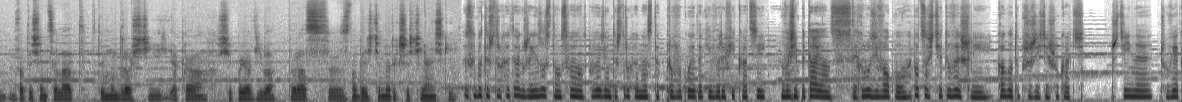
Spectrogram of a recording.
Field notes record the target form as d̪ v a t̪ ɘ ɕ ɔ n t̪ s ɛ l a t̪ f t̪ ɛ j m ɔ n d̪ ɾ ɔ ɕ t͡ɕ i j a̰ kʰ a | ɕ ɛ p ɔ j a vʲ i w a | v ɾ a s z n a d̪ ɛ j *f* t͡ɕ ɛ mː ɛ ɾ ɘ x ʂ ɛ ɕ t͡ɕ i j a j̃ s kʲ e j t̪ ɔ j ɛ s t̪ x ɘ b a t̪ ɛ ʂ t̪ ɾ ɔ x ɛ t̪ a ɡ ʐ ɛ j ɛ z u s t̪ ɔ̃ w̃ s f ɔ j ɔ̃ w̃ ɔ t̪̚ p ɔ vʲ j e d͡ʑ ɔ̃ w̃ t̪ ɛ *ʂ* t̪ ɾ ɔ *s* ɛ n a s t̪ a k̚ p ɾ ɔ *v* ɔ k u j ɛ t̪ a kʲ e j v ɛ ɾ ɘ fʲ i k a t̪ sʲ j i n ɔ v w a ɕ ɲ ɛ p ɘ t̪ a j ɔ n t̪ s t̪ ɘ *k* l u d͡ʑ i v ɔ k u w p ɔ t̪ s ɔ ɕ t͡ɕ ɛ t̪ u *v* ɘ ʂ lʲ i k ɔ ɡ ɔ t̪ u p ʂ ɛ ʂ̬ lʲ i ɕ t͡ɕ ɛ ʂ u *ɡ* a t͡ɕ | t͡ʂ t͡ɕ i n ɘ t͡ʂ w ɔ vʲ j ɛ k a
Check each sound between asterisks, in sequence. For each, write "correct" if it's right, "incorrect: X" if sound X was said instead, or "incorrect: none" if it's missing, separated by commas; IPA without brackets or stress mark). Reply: incorrect: ɕ, correct, incorrect: x, correct, incorrect: x, correct, incorrect: k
